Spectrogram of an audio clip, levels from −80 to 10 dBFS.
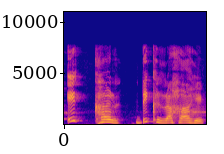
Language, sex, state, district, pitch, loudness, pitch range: Hindi, female, Madhya Pradesh, Bhopal, 215 Hz, -14 LUFS, 200-255 Hz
